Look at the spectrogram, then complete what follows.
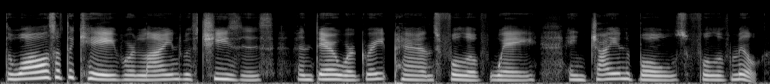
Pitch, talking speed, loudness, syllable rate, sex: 225 Hz, 180 wpm, -17 LUFS, 4.0 syllables/s, female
